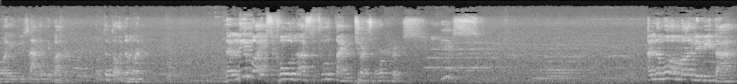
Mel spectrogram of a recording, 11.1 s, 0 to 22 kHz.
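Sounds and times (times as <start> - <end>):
organ-like keyboard chords: 6.3 - 10.0.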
